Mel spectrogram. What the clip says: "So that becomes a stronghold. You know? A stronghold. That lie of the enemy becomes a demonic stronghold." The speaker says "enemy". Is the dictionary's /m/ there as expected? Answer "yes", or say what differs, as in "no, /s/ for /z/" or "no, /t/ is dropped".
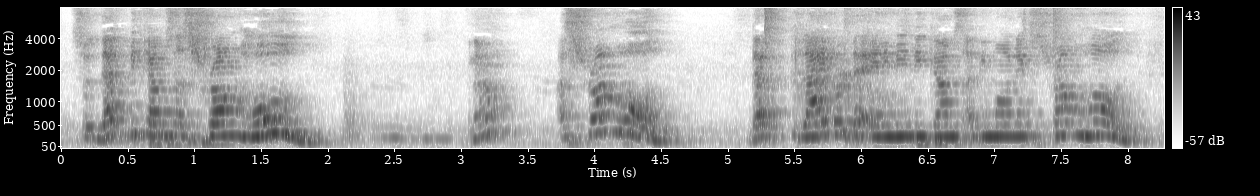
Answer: yes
